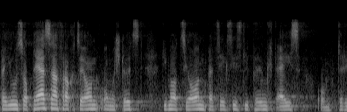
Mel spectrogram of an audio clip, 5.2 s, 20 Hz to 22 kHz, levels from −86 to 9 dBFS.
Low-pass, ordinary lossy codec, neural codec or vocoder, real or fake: 9.9 kHz; Opus, 16 kbps; none; real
